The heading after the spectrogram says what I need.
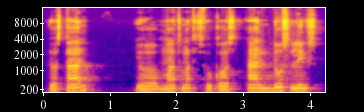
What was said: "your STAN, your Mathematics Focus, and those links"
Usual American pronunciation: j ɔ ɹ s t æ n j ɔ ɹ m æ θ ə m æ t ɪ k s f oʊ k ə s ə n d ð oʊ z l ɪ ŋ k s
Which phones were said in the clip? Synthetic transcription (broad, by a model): j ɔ s t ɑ n j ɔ m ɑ t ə m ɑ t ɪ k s f oʊ k ə s ə n d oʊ s l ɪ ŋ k s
